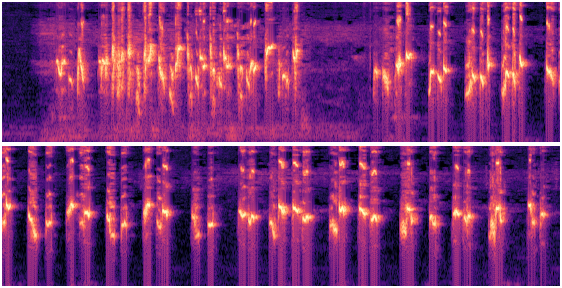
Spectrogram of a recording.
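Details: A sooty-headed bulbul pours out a busy, gurgling chatter over low rumbling noise, then settles into steady, evenly spaced slurred notes. The recording is used as a lure to make bulbuls sing.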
